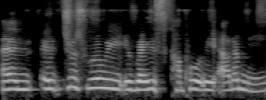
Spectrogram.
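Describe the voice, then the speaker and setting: Someone speaks at a very fast pace with a Chinese accent. The recording is very clean, with a silent background. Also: woman. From Taiwan, moved to New York at 15. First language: Mandarin Chinese. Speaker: motivational speaker and coach. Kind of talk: podcast interview. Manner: halting.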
